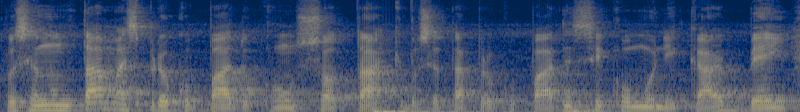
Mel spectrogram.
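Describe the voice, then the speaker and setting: A man's voice: fairly low pitch, fast, fairly bright tone. Earnest man explaining. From Brazil. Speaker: interpreter and business English mentor. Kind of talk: interview guest explaining views.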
